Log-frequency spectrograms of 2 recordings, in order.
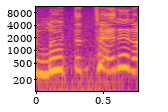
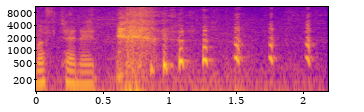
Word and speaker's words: lieutenant: I don't understand lieutenant. Take me with you, I want to loot wee. It's a French word that went over to the English and kept the spelling but not the pronunciation.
